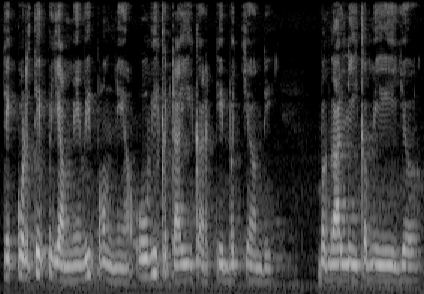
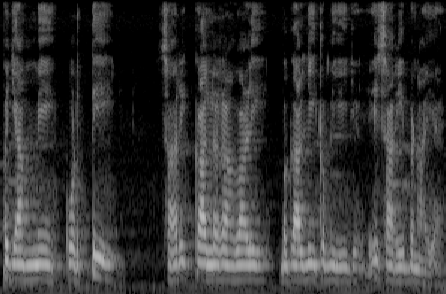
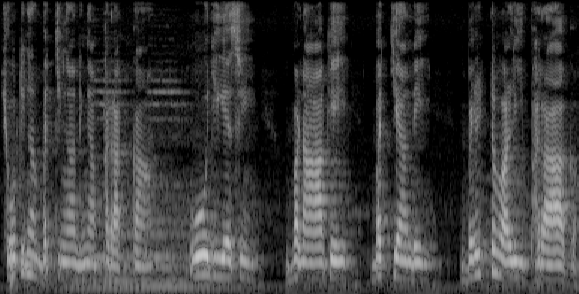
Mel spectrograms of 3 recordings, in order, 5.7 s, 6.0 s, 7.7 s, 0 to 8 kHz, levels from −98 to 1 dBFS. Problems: constant background noise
